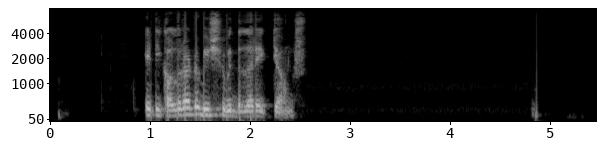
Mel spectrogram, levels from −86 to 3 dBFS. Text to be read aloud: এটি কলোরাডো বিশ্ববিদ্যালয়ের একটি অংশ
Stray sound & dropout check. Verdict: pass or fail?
pass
